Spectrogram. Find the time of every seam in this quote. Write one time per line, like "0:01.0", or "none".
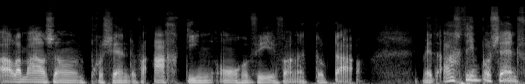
0:04.1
